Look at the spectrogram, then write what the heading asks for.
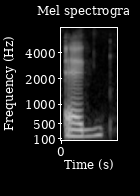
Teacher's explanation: you don't release the g your tongue goes up for the g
